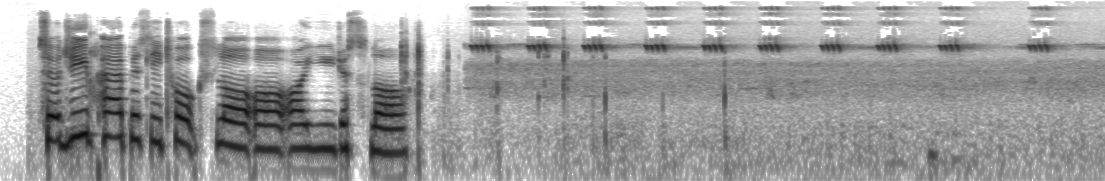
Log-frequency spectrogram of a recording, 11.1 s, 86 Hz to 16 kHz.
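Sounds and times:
cricket chirping: 0:04.6 - 0:11.0.

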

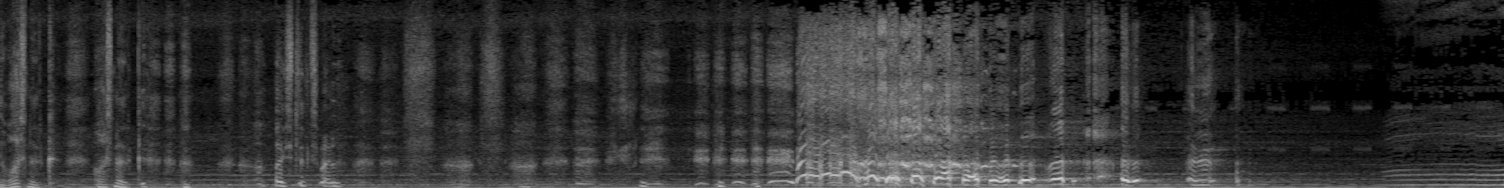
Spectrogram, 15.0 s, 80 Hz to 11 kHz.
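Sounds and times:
low background music: 0:00.0 - 0:15.0.

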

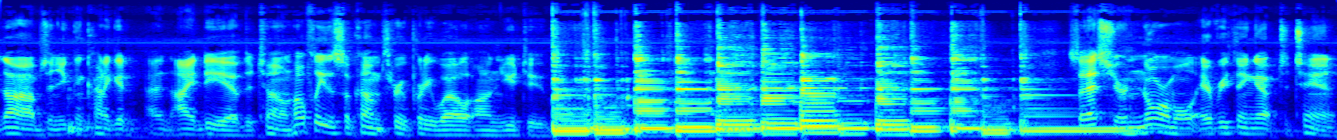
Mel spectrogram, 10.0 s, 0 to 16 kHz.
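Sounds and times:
electric bass plucked notes: 0:04.1 - 0:09.1.

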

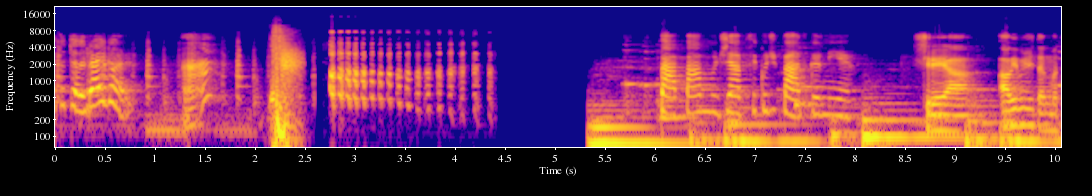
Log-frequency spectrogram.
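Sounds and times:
comic whack with falling pitch: 0:02.1 - 0:02.6.

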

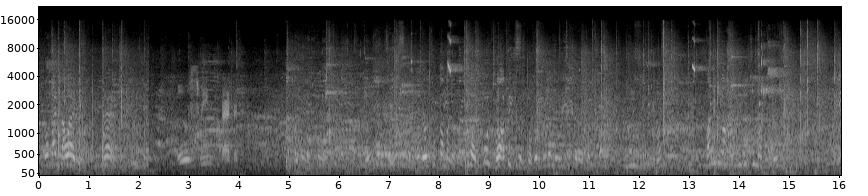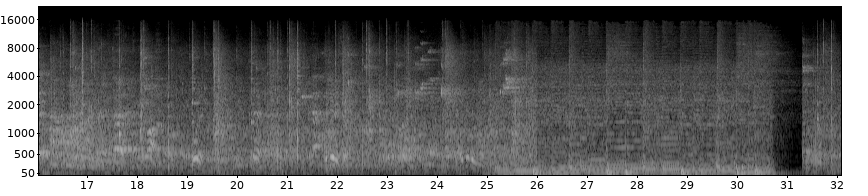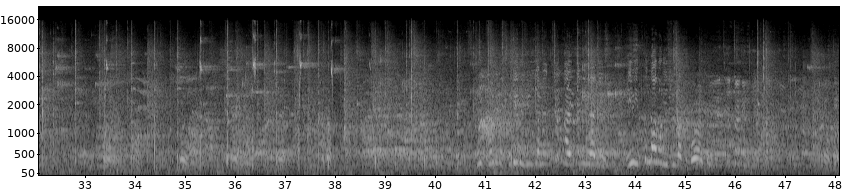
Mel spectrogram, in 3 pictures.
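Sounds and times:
rackets hitting shuttlecocks: 0:00.1 - 0:02.0, 0:07.0 - 0:26.0, 0:31.3 - 0:43.7, 0:44.6 - 0:47.9.

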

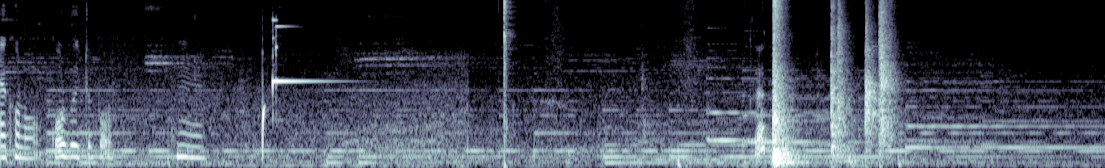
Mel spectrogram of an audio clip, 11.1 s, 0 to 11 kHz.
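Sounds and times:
bright bell-like ding: 0:02.6 - 0:03.5.

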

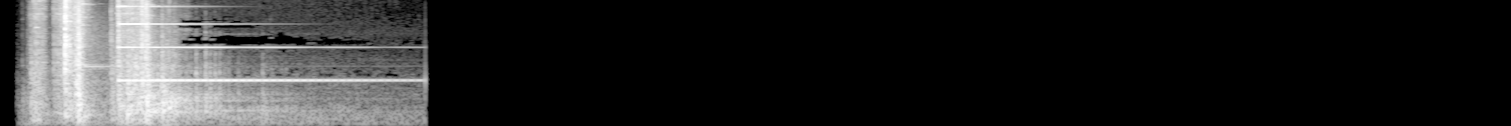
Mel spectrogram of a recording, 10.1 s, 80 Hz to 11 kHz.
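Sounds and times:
mechanical clicking clatter: 0:00.2 - 0:01.1
bell ding: 0:00.4 - 0:02.9.

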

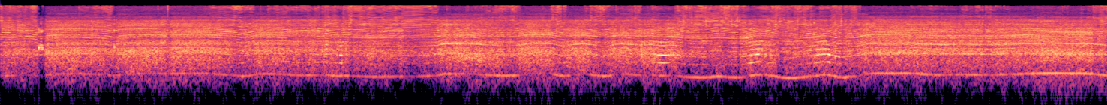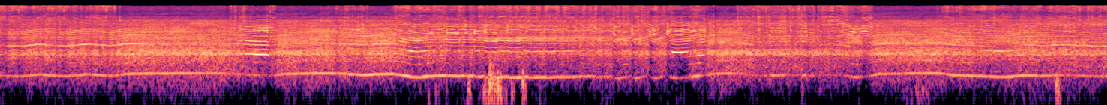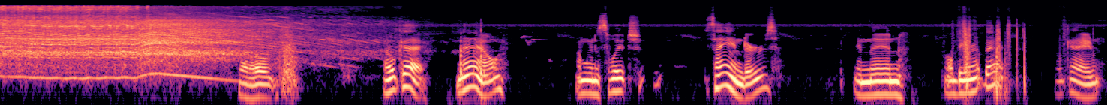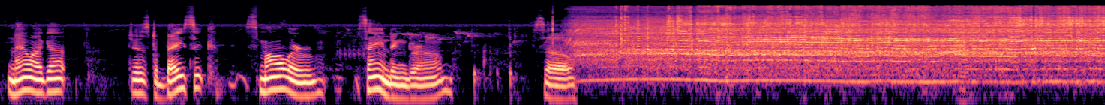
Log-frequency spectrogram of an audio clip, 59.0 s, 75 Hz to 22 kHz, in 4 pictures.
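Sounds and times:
rotary tool motor whine: 0:00.0 - 0:35.5, 0:51.6 - 0:59.0.

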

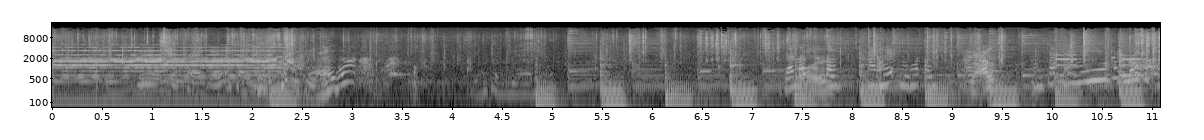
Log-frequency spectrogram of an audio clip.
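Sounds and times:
dog barking: 0:02.3 - 0:03.8.

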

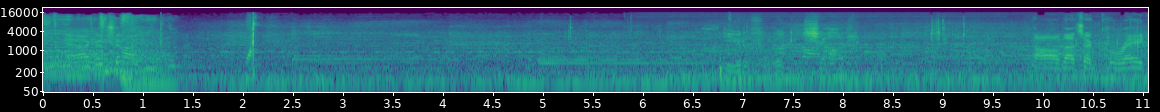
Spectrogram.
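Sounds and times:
golf club striking ball: 0:02.0 - 0:02.2.

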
